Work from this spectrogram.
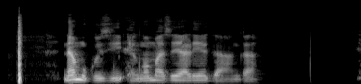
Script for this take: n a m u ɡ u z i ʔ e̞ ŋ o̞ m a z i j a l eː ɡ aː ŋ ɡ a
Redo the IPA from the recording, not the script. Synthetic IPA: n a m u ɡ u z i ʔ e̞ ŋ o̞ m a z e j a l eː ɡ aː ŋ ɡ a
